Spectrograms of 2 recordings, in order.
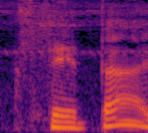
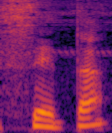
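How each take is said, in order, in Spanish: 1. Se dice con pronunciación de España. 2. Se dice con pronunciación latinoamericana. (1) "en España se dice" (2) "en América se dice"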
